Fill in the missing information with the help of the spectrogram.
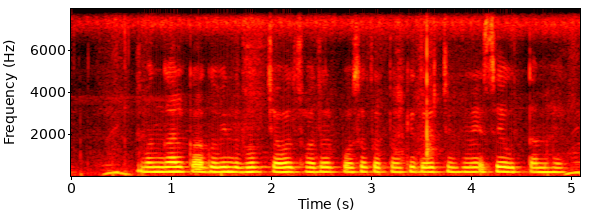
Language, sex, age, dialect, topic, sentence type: Hindi, female, 25-30, Awadhi Bundeli, agriculture, statement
